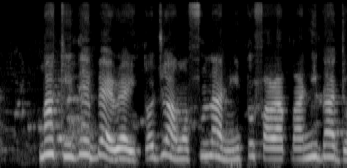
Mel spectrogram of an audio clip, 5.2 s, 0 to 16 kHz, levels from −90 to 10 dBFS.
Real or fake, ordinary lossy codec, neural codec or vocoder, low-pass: fake; none; codec, 44.1 kHz, 7.8 kbps, Pupu-Codec; 14.4 kHz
